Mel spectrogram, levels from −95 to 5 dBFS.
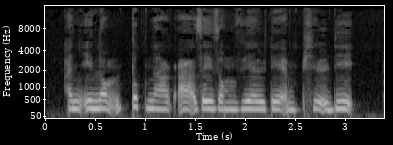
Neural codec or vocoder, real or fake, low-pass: none; real; 14.4 kHz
